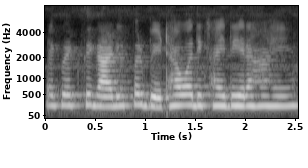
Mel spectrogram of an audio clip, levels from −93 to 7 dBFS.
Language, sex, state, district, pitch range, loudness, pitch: Hindi, female, Bihar, Gaya, 230-245 Hz, -17 LUFS, 235 Hz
